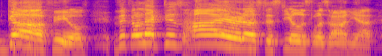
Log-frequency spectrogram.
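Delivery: loud, high gloating taunts; hammed-up baddie roar; villain shouting. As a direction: bellow threats at the hero. Villain leader taunts Garfield.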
